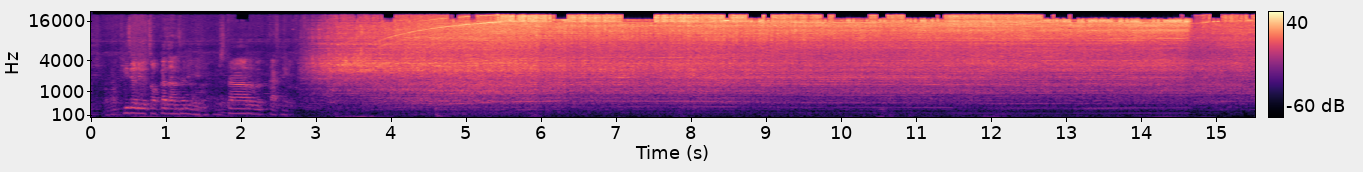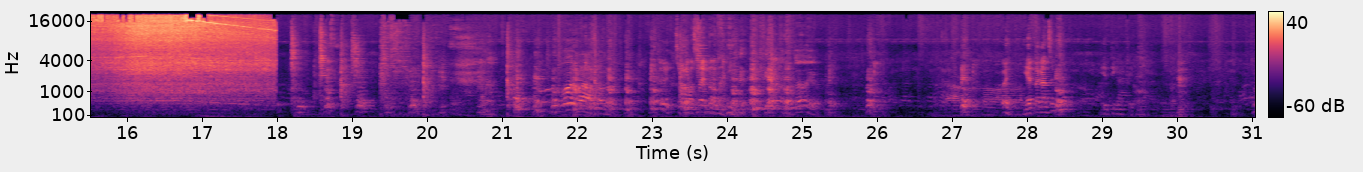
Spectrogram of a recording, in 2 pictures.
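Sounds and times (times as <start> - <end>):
angle grinder cutting metal: 2.8 - 18.0.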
